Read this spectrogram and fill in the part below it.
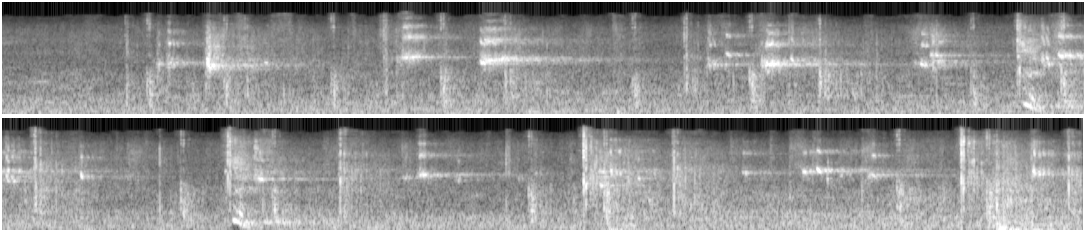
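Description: Shoes squeak sharply on the floor.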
